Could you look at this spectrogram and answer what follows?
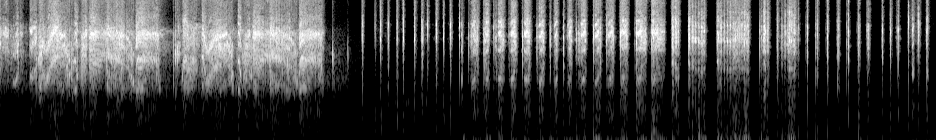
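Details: Swiftlet calls: a dense, buzzy chatter for about three seconds, followed by choppy, rapid chirps and clicks that come in irregular bursts.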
